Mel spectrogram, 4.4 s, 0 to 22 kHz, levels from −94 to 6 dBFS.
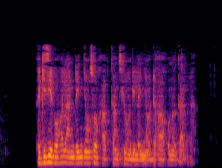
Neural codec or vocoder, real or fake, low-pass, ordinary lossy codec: codec, 16 kHz, 16 kbps, FreqCodec, larger model; fake; 7.2 kHz; AAC, 32 kbps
